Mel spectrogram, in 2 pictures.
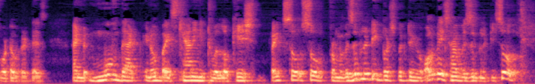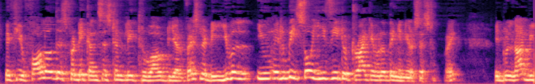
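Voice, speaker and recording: A man's voice: medium pitch, vocal fry, darkish tone. A man in his forties explaining warehouse practice to camera in a small plain room, earnest and full of "you know" and "right?" fillers. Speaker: supply chain company principal. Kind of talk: unscripted business explainer to camera. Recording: roomy echo.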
